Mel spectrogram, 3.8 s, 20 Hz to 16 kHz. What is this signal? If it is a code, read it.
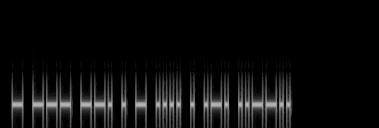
Morse code, heard as a keyed tone, about 34 wpm, 700 Hz. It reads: TOGETHER?
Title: Sentences from Top 1400 Words 35wpm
